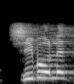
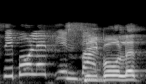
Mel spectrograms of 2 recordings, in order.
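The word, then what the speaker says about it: שיבולת: சீப்பா ஷிபோலத் அப்படின்னு சொன்னா அவன் என்ன பதில் சொல்றான்? படிங்க. அப்பொழுது அவன் அப்படி உச்சரிக்க தெரியாமல் சிபோலத் என்பான்.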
